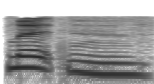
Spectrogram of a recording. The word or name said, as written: litten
